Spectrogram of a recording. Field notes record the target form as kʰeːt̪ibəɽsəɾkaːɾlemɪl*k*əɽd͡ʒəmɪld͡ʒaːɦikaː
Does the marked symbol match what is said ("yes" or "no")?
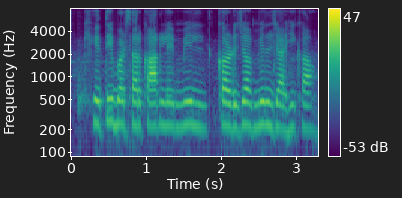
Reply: yes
